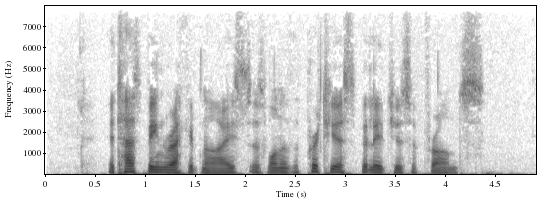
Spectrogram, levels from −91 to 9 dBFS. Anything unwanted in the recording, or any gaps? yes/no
no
